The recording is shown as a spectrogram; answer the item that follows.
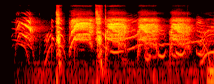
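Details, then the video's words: Green ring-necked parakeet talking: a run of raspy, harmonic, voice-like syllables with high squeaky overtones and two sharp clicks, the phrases bunched into short bursts. "green parrot ring neck talking"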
